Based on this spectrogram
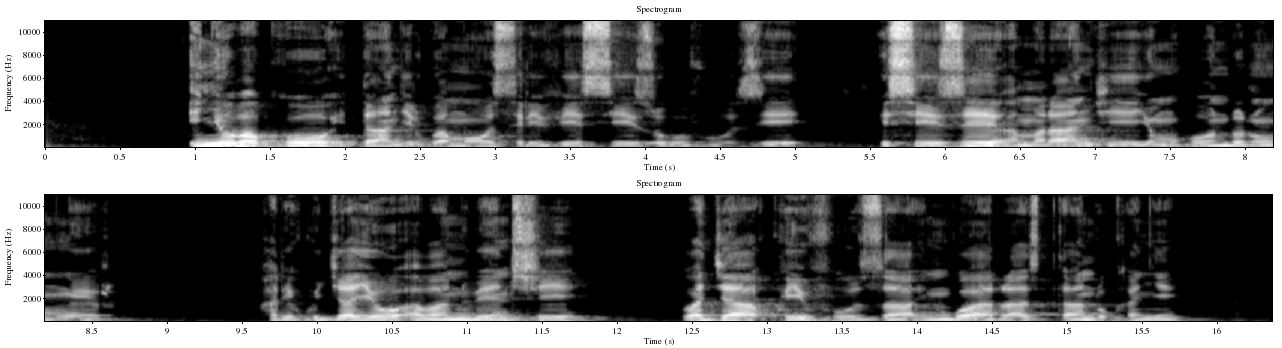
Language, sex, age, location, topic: Kinyarwanda, male, 18-24, Kigali, health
